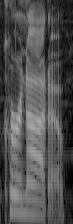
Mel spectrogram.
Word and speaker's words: Coronado: Coronado.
